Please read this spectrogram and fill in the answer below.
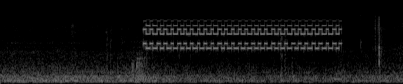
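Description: Mobile phone ringing: a high electronic trilling ringtone of several pulsed tones, lasting about two seconds from about a second and a half in, followed by a faint click.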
